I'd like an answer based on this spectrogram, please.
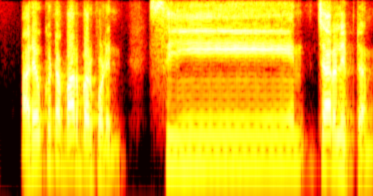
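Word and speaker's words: سين: করতে হবে আমার দিকে জিহ্বার আগা সামনের নিচে দুই দাঁতের পেট ও আগের সাথে লাগাবেন লাগিয়ে চিকুন আওয়াজে আপনার উচ্চারণ করতে হবে সিন সিন জোরে জোরে সিন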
